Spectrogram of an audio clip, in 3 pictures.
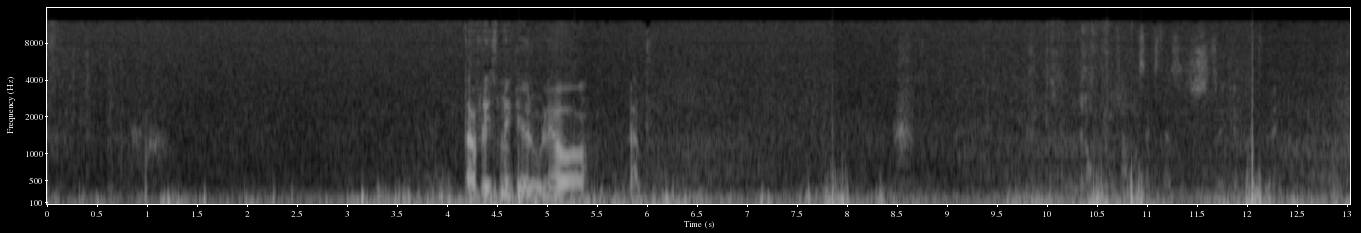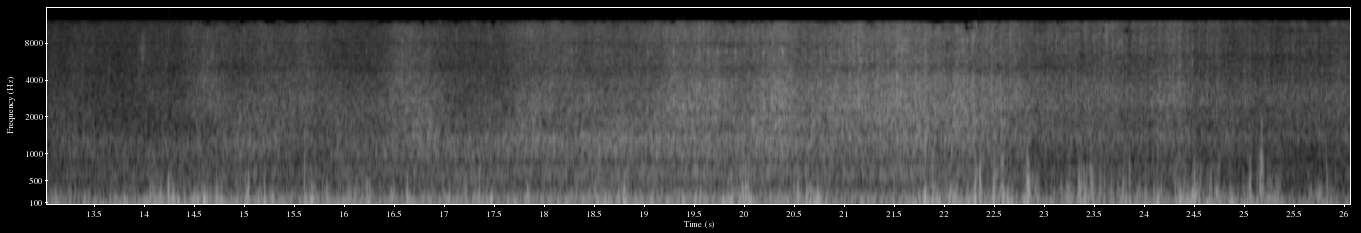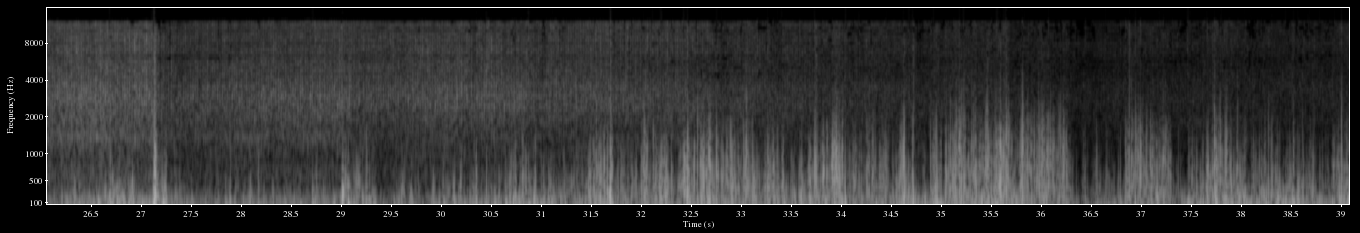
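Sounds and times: small plane engine and propeller: 0.0s - 39.0s
wind gusting on microphone: 0.0s - 39.0s.

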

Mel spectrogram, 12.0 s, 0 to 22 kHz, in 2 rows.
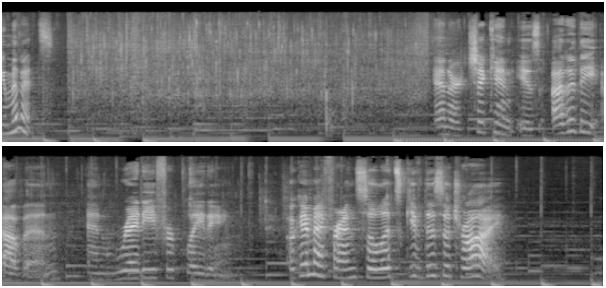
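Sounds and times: soft background music: 0.0s - 12.0s
fat sizzling in pan: 0.6s - 4.6s.

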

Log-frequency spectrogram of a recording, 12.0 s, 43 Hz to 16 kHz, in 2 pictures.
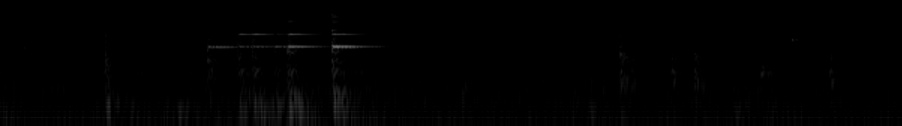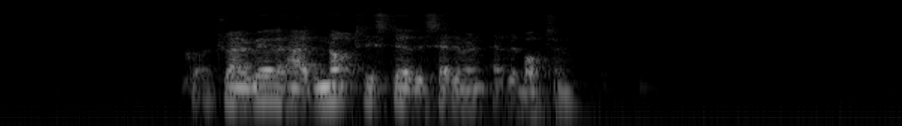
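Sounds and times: tube clinking on glass jug: 1.4s - 2.6s.

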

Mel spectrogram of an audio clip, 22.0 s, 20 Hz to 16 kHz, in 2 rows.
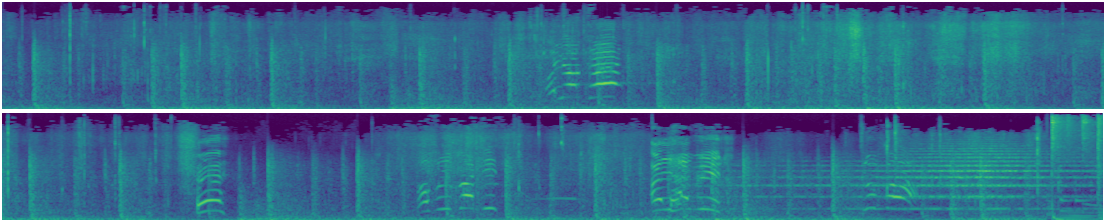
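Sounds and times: microphone handling rustle: 0.0s - 13.0s
wind rumbling on microphone: 0.0s - 21.5s
people shouting calls: 5.4s - 6.5s, 15.2s - 21.2s.

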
